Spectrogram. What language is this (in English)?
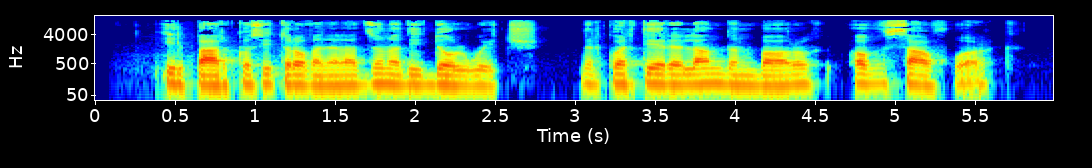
Italian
